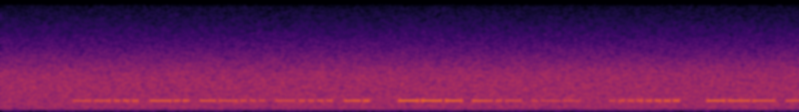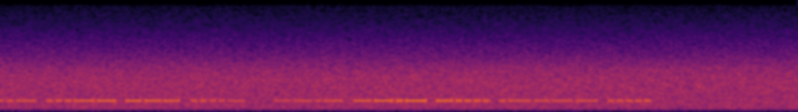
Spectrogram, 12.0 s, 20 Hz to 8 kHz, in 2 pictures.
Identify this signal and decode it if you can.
Morse code, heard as a keyed tone, hand-sent with a bug key, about 35 wpm, 860 Hz, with radio static and fading. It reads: 7D76N OKW <HH> OK3O4 QQ615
